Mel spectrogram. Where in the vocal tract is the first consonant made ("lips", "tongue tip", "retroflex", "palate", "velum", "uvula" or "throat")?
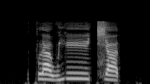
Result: velum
